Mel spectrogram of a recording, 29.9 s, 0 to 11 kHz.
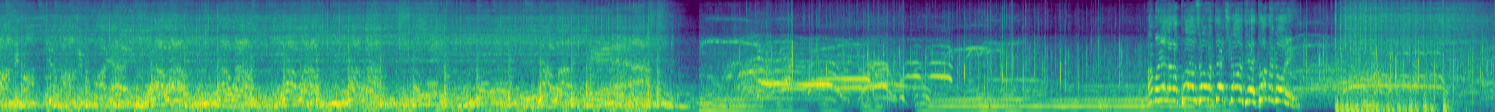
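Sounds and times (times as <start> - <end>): heavy metal band playing live: 0.0 - 13.9, 26.7 - 29.9
crowd shouting and cheering: 0.0 - 29.9
singer shouting: 10.7 - 13.1, 16.6 - 19.1
crowd cheering: 13.9 - 23.1, 25.1 - 29.9.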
